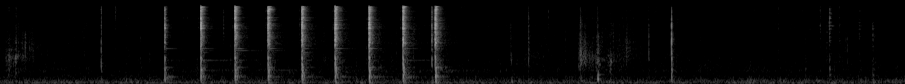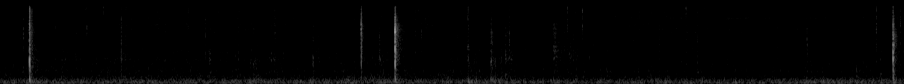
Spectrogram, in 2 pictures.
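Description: A quick, even run of about nine sharp metallic taps, roughly three a second, each with a brief ringing tone, as metal knocks on metal at the campfire's iron cooking rack. Later come a few scattered single pops from the burning wood.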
